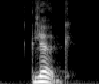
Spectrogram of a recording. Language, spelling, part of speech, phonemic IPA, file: Swedish, glögg, noun, /ɡlœɡ/, Sv-glögg.ogg
- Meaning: glogg; a Scandinavian version of vin chaud or mulled wine; or any similar (non-alcoholic) beverage based on spiced fruit juice (e.g. apple or grape)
